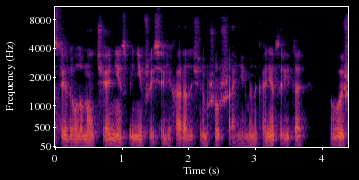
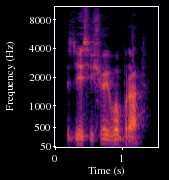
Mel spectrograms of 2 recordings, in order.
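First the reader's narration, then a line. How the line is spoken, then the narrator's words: Angry remark. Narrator (Russian): сердито заметила Эстер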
